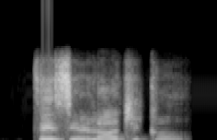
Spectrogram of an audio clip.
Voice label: "physiological", Indian; Dictionary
